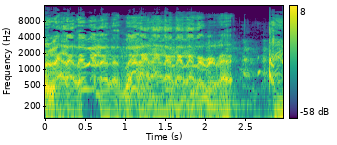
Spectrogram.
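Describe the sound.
A person vocally imitates a pig, making a continuous, loud, raspy squealing and grunting sound for a few seconds, with a brief sharp burst near the end.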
